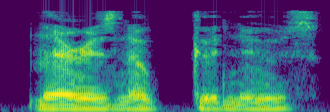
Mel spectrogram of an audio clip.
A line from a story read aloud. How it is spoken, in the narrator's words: Buddy said in a low, morose, grieving voice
